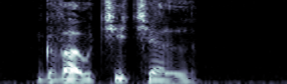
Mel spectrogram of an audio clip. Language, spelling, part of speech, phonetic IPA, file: Polish, gwałciciel, noun, [ɡvawʲˈt͡ɕit͡ɕɛl], Pl-gwałciciel.ogg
